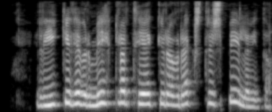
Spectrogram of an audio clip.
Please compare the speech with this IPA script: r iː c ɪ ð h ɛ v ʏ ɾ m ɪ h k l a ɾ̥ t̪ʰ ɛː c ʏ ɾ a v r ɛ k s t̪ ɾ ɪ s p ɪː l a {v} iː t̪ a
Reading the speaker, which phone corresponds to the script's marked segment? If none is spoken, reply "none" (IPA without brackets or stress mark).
v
